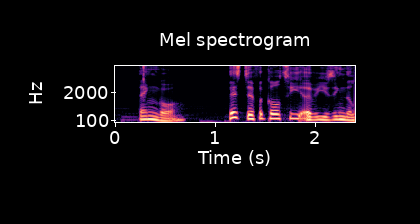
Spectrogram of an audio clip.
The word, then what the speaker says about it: tengo: If you added the symbol for singular first person present to the verb tener, then you might assume that it should be pronounced as teno, but in actuality it's tengo.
